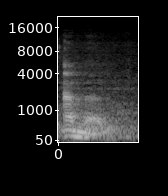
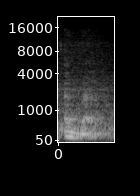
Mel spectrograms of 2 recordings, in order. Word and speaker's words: Hamel: So Monsure ML and H is silent so ML monsure ML.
